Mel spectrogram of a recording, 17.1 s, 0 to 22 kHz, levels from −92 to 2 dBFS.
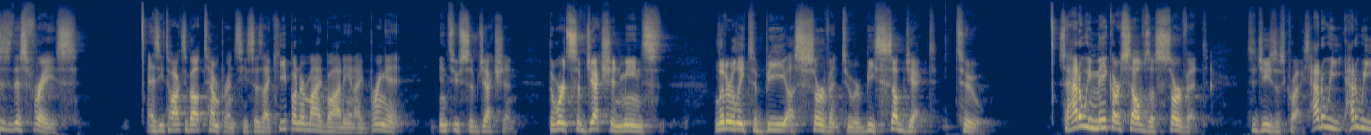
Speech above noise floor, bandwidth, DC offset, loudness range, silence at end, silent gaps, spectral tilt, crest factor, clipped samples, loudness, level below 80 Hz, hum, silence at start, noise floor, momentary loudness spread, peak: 40 dB; 20 kHz; under 0.1%; 5 LU; 0 s; 1.20-1.44 s, 1.66-1.71 s, 12.64-13.07 s; -2.5 dB/octave; 26 dB; under 0.1%; -25 LUFS; -80 dBFS; none; 0 s; -66 dBFS; 14 LU; -2 dBFS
